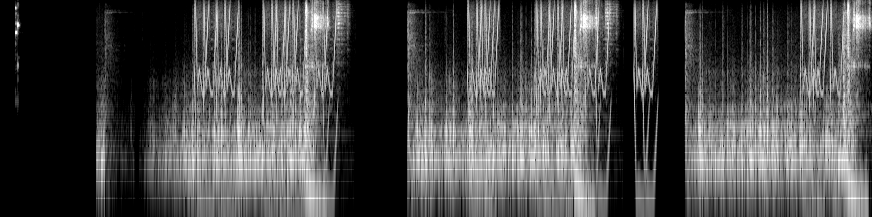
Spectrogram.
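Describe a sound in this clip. A ball rumbles as it rolls along a wooden track.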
